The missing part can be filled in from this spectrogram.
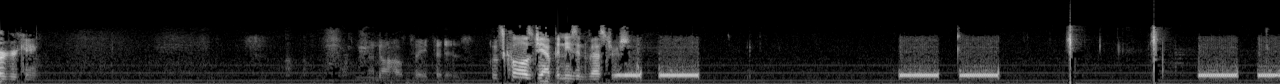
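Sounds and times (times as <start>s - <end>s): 
speech: 0.1s - 0.5s, 3.7s - 6.8s
telephone ringback tone over the line: 6.2s - 7.0s, 9.0s - 10.0s, 12.0s - 12.7s.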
